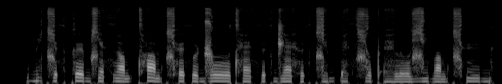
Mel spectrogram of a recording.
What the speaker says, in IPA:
ɓ i t͡ɕ œ θ k œ b ɕ ɛ̃ θ ð ɑ̃ b tʰ ɑ̃ b t͡ɕʰ œ θ o ɖ͡ʐ oː tʰ æ̃ θ ɵ θ d͡ʒ æ̃ h ɵ θ t͡ɕ ɛ̤ b k͡p æ̤ θ ɕ o pʼ æ̤ l oː ʑ i b ɑ̃ b t͡ɕʰ ʉ b

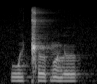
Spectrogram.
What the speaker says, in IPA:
w ɨ ǁ ɵ ɓ õ l ɵ

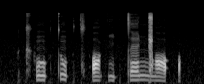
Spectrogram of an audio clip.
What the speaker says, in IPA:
t͡ʃʼ ũ ʔ t ũ ʔ t͡sʼ ɒ k i ʔ t ɛ ŋ͡ǁ ɒ ʔ

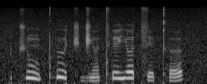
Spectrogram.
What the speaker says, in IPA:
t͡ʃ ũ˥˩ pʰ ɯ˥˩ t͡ʃ d͡ʒ ə̃˩ tʰ ɪ˥ j ə˥ t͡s ɪ˩˥ kʰ ə˩˥

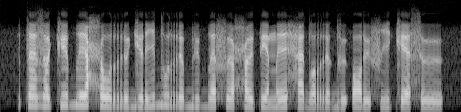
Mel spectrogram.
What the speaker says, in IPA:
t ɛ z œ kʲ ø b e ħ o r ʉ ɡʲ ø ɾ i d u r ø b y b ɛ f ø ħ ø pʲ æ m e h æ d ɔ r ø ɡ ʉ ʔ ɔ ɾ y f i kʲ æ s ʉ

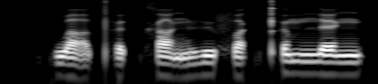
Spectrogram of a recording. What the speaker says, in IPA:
k w a̰ː˧˨ t̪ʰ ə˨˩ t̚ x a˧˩ ŋ ɣ ɨ̤˨˩ f a˨˩ k̚ t̪ʰ ə˧ m n ɛ˧ ŋ

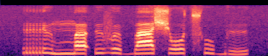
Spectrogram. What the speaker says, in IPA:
r ɨ˥˨ mː ɐ˦˥ ʔ ɨ˦˥ v ɵ˥˨ b a˦˥ ʃ o˦˥ t͡sʰ u˥˨ b ɨ˧˩˧

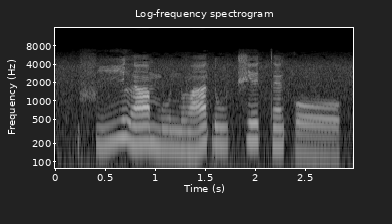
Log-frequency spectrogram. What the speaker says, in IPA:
f iː˨˦ l ã˧ m u˨ n v ã˨˦ ɗ u˧ t͡ʃ e˦ t ɛ̃˧ k oː˨

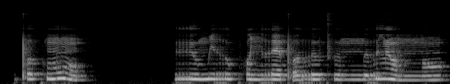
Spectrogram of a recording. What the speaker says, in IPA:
pʼ ɤ kʰ ũ lˠ ũ | rʲ u m i r u pʰ ɔ ɲ r ɛ pʼ ɤ r ɯ tʰ ɯ nː ɯ r lʲ ɔ̃ nː ɔ̃

